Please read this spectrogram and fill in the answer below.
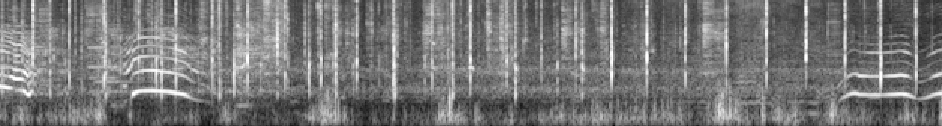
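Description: Rapid, irregular sharp clicks and knocks over a low rumble, with a brief voice-like glide about a second in. Near the end comes a held, wavering voice-like note.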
